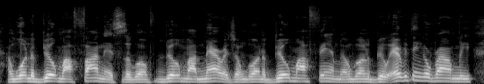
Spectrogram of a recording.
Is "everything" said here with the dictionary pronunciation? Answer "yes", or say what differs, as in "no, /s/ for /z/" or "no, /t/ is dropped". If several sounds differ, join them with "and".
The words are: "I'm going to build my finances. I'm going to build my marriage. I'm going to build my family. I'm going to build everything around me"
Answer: yes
